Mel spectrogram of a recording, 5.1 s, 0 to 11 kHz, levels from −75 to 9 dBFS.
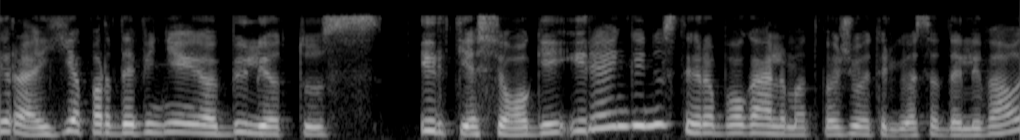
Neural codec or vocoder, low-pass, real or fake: none; 7.2 kHz; real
